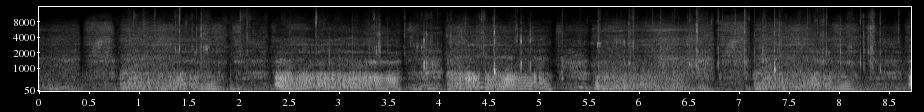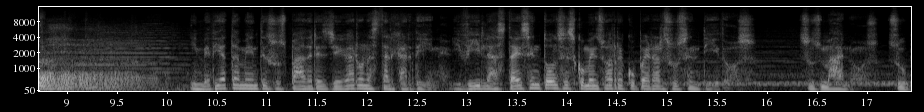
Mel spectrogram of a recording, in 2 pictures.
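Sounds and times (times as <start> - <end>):
dog growling and snarling while biting wire mesh in a garden: 0.0 - 10.0
dog's teeth clattering on wire mesh lying on the ground: 0.8 - 8.7
speech: 10.4 - 17.4.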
